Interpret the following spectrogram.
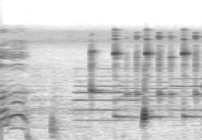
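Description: Cartoon sound effect from a children's Bible story app: a short sliding tone, then a quick run of bright chiming notes like a ringtone jingle.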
